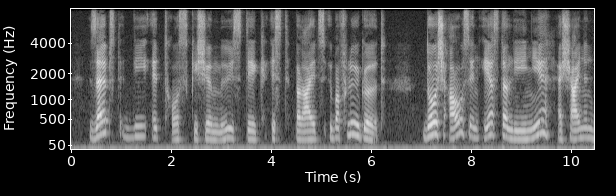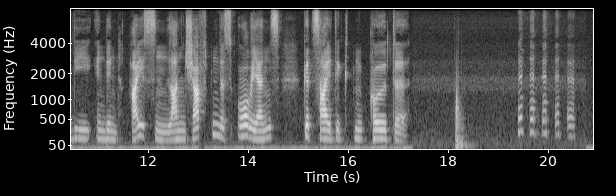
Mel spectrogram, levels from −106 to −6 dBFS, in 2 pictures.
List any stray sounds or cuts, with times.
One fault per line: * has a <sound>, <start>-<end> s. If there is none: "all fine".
* has a thud, 18.1-18.6 s
* has a laugh, 19.4-20.6 s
